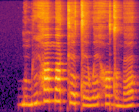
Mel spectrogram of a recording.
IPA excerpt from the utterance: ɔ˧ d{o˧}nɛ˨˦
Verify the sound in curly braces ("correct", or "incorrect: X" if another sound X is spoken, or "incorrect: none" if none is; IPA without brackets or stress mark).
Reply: incorrect: o˨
